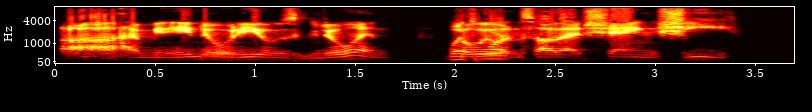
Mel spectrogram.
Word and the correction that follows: Shang-Chi: And it's Shang-Chi. Come on, man. Say it right.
